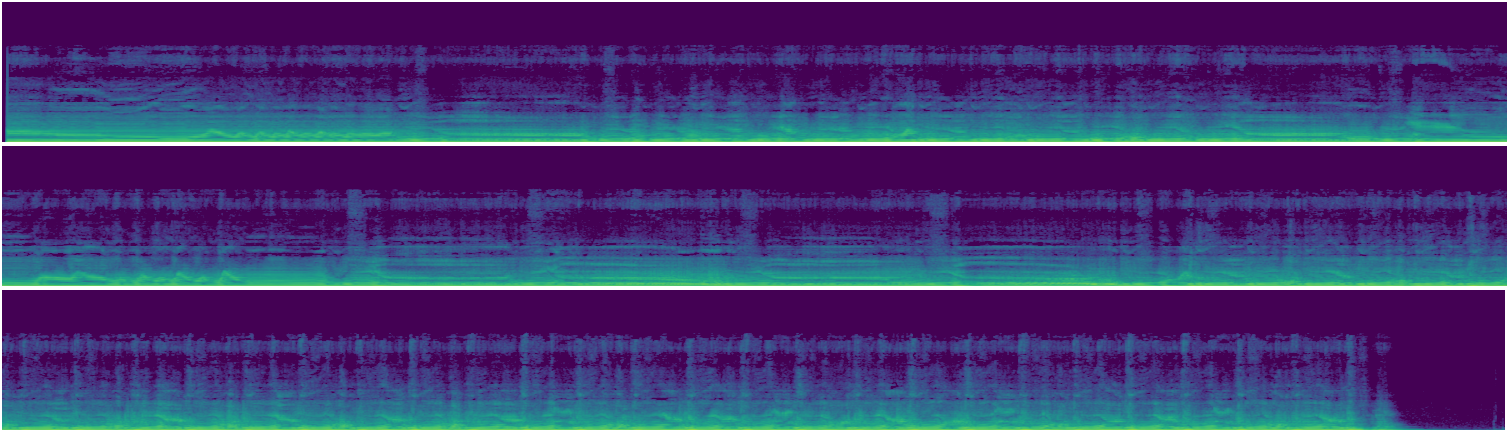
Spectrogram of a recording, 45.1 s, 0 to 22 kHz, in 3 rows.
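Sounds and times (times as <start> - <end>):
32 mm didgeridoo: 0.0 - 44.2.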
